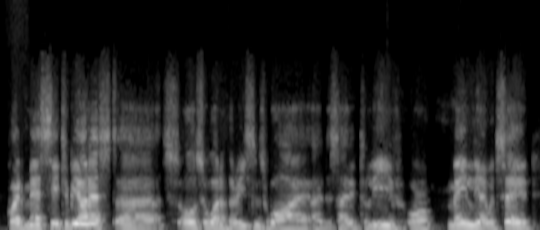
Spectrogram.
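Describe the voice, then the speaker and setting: A man, his voice sitting a little high for a man. He answers in a relaxed, reflective way and pauses often on fillers. The remote call audio is slightly dull and lo-fi. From Argentina. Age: 30s. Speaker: guest, professional rugby player. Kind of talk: remote podcast interview.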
